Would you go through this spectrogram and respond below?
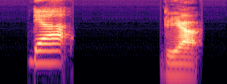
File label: "rya", Japanese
